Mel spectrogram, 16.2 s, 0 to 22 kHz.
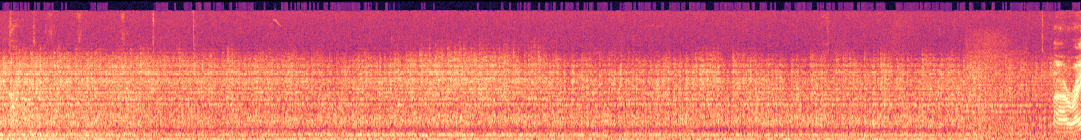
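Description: Rocket liftoff in Kerbal Space Program, a Moon Dragon craft powered by five F1 engines, giving a steady, loud, low rumbling roar that holds unbroken throughout, with a brief swell near the end.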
